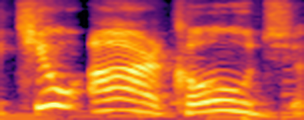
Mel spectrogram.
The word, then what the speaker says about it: QR Code: Basta você baixar o aplicativo do PicPay e apontar o leitor de QR Code. Eu aprendi a pronúncia certa esses dias. QR Code.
